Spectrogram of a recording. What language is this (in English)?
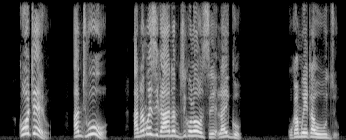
Nyanja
